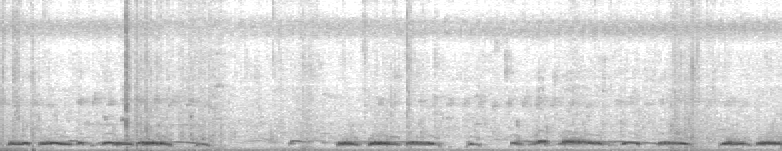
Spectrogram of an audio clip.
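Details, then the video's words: Spotted dove calls in a place thick with them: chains of low, smooth coo notes. A short quiet gap comes in the middle, then the cooing resumes more densely, over a steady hum. "tiếng chim cu gáy"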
